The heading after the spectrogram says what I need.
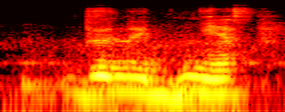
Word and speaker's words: dnes: Dnes. Dnes. So very, very short d. Dnes. It sounds, but very, very lightly.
